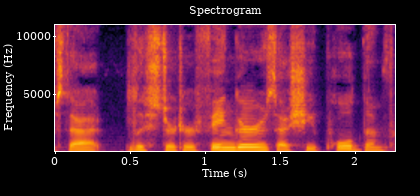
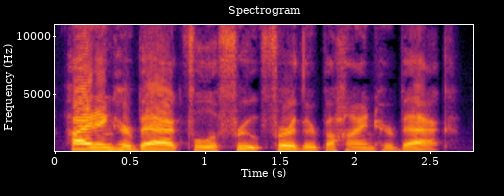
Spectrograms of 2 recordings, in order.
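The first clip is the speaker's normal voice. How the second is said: ordinary delivery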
